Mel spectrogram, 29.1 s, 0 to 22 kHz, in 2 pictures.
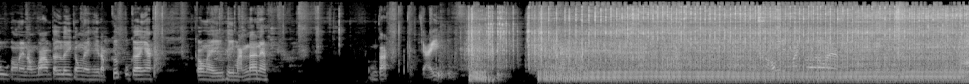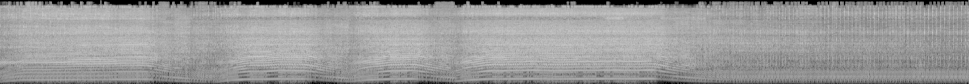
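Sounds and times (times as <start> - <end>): brush cutter idling and revving: 7.0 - 29.0.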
